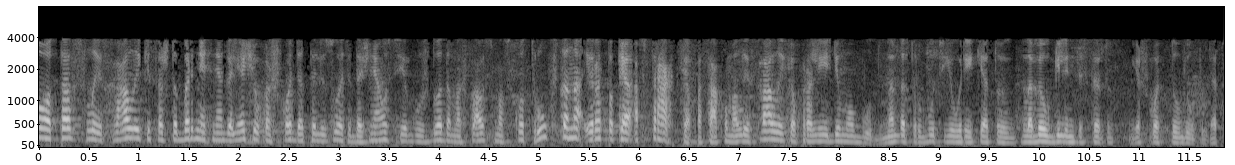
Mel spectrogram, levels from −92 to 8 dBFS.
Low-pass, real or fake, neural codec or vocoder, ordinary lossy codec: 7.2 kHz; real; none; AAC, 16 kbps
